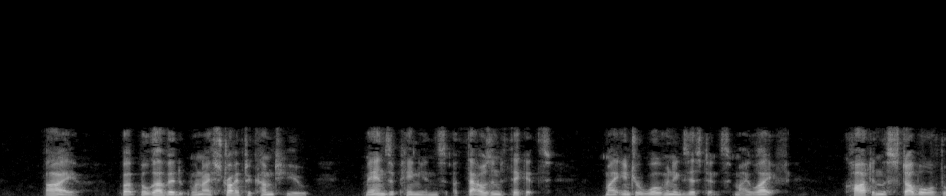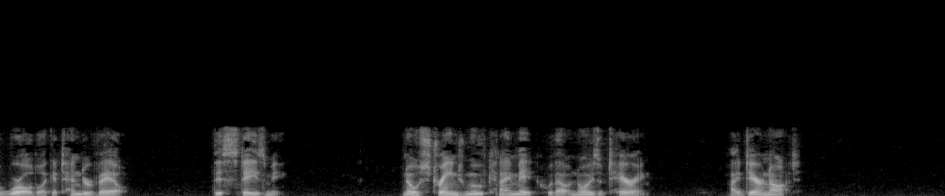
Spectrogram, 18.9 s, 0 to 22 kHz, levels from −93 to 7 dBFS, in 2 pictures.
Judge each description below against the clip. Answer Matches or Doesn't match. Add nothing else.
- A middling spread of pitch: Matches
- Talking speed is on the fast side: Doesn't match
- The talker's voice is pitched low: Matches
